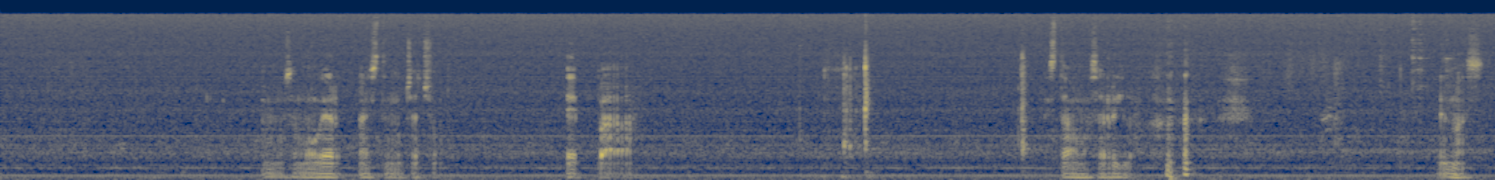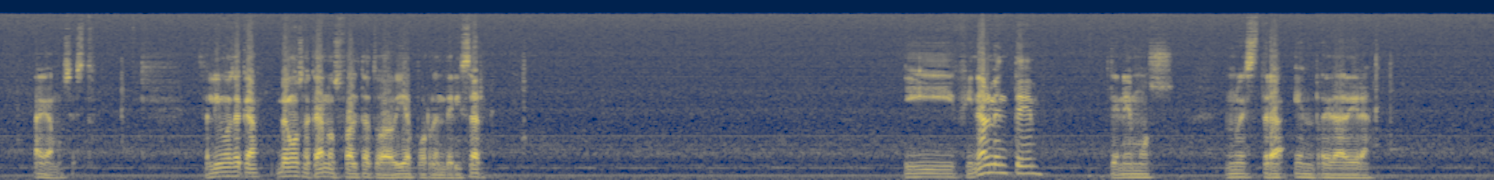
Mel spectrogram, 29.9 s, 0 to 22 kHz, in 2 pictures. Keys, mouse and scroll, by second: 0.6-2.2 drag, 3.1-7.0 drag, 7.4-9.1 alt+drag, 9.1-9.6 alt+scroll up 3, 9.6-10.3 scroll down 2, 13.0-14.2 drag, 27.2 Escape, 28.5 right click.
